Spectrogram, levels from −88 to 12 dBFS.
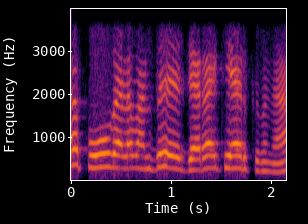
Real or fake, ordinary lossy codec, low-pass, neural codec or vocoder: real; none; 3.6 kHz; none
